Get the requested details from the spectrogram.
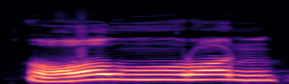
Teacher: ماؤکم، ما کے اوپر مد متصل ہے، اس مد کو 3 الف کے برابر کھینچ کر پڑھا جائے گا۔ غورن، غین کو موٹا پڑھا جائے گا اس لیے کہ غین حروف مستعلیہ میں سے ہے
